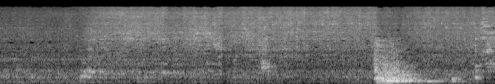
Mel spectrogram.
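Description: Squash sautéing in oil in a wok, sizzling and hissing. About a second in, the sizzle grows louder as the lid comes off. Near the end a metal ladle knocks in the wok as the squash is stirred.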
